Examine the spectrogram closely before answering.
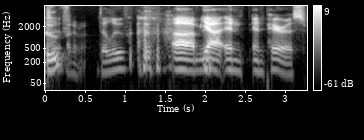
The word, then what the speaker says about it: Louvre: How do you pronounce it? I Louvre. don't know. The Louvre.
